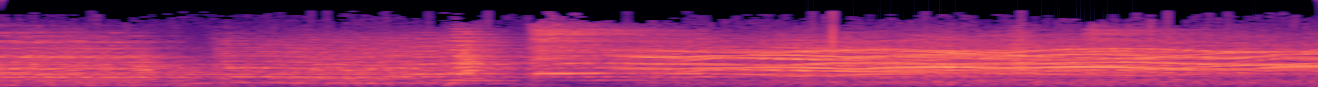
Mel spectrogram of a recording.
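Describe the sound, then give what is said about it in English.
Loud car engines roar, then the sirens of half a dozen police squad cars start wailing at once, their rising and falling tones overlapping in a dense, continuous chorus with no voices. “Half a dozen squad cars were in action.”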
